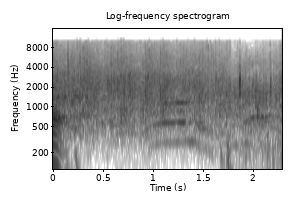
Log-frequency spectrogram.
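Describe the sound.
A church audience clapping their hands, a dense, continuous patter of applause with a voice speaking over it.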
